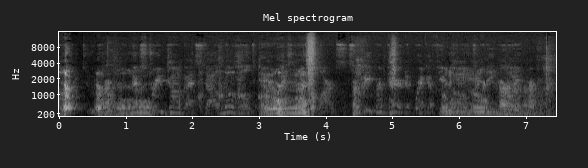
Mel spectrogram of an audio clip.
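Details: Kiba, a wolf hybrid found as a stray and fearful of humans, three months after rescue, bantering back and forth with a person indoors while the TV plays; drawn-out, moaning, harmonic vocal phrases in several bursts, mixed with a human voice.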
